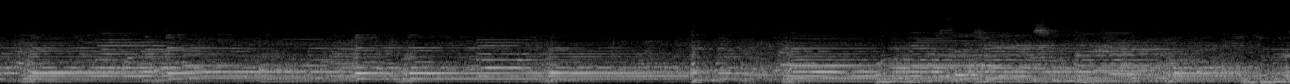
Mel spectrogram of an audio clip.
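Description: A small live band playing, led by strummed acoustic guitar, with held melody notes that change about every second.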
